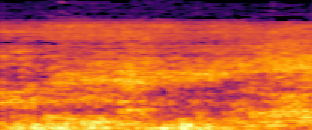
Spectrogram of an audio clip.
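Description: Low, steady outdoor street background noise with no single clear source.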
